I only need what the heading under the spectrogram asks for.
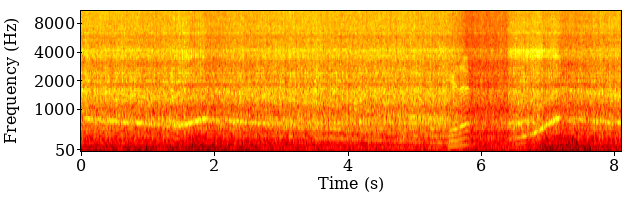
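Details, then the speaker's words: Sur-Ron electric bike with Luna Cycle 219 primary chain kit, under load with regen: motor whine rising and falling over a rough, gritty grind; front sprocket worn to a saw-blade shape, not fixed by re-shimming. "see he goes you hear like a kind of grinding sound yeah it doesn't sound good"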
